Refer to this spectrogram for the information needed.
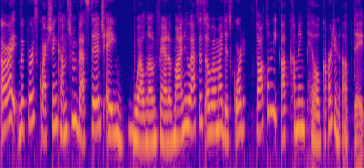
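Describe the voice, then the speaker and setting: A woman's high, animated voice with lively intonation, very even loudness and hardly any pauses. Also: fairly quick pace. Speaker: podcast co-host. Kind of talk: casual chat.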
